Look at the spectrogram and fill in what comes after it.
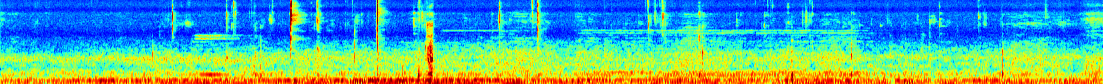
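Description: Close-miked chewing of soft black forest cake with whipped cream, with wet mouth clicks and lip smacks, a few sharper ones about three to four seconds in.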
